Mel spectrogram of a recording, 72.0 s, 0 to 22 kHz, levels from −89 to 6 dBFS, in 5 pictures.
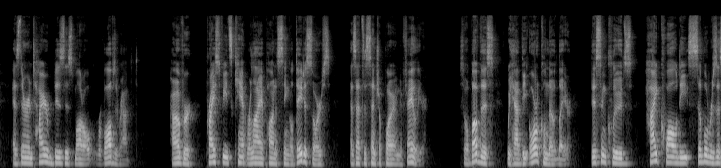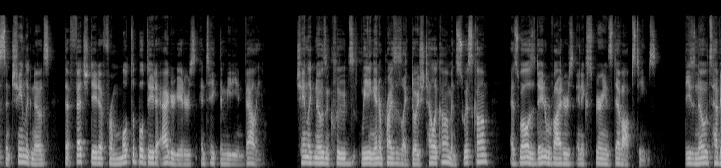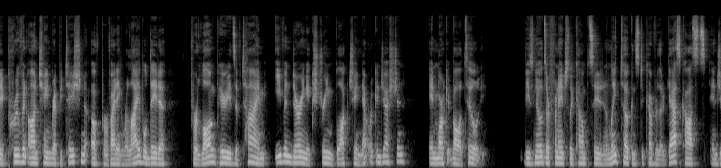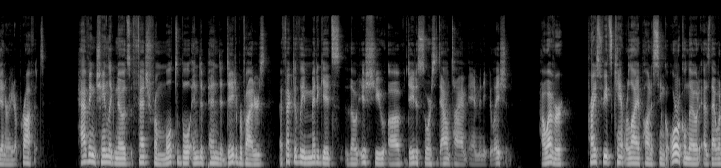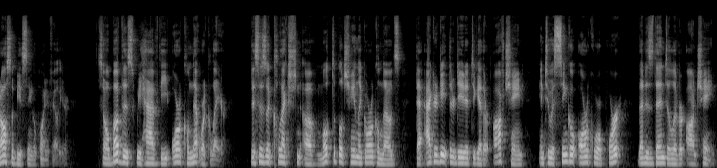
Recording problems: none

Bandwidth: 14.5 kHz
